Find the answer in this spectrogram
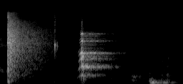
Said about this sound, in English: I'm just gonna get him to come up. He's not gonna stop barking.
